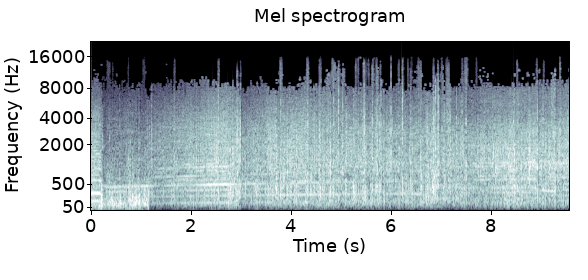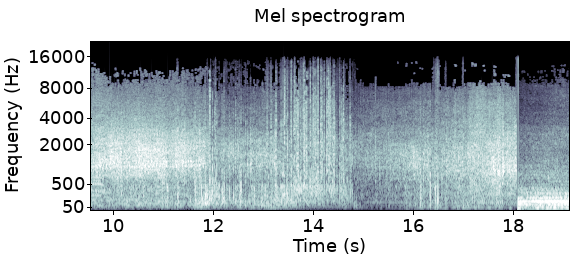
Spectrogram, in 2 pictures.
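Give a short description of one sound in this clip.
Wind rushes loudly past an open car window at speed.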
